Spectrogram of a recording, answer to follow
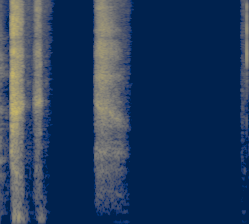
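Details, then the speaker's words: Held-back sneeze during a livestream: a quick two-part burst of breath followed by a softer breathy release. "bless you bless you move me that sneeze was the cutest thing i've ever heard"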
